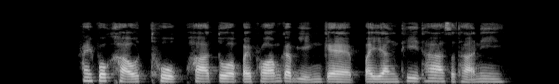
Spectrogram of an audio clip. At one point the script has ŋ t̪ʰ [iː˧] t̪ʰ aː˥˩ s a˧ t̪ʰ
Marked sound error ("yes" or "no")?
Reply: yes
